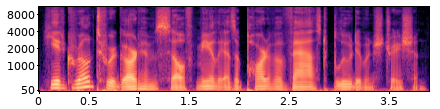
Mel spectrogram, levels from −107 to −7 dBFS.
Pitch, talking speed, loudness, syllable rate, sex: 95 Hz, 230 wpm, -22 LUFS, 5.8 syllables/s, male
